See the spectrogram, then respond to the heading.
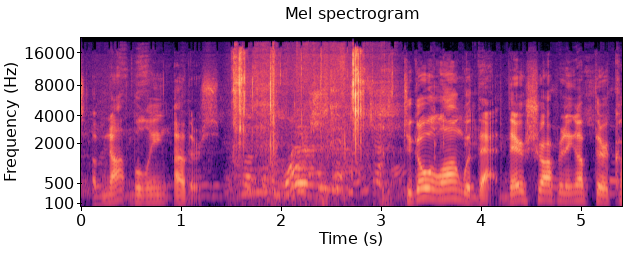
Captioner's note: sound of pencil sharpener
